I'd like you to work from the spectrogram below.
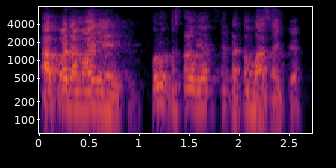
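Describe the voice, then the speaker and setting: A man preaching a sermon, who swings between shouted, drawn-out words and quiet asides. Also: a little high, reverberant. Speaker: pastor. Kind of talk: energetic sermon.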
